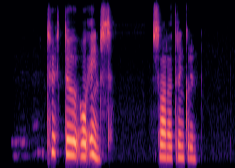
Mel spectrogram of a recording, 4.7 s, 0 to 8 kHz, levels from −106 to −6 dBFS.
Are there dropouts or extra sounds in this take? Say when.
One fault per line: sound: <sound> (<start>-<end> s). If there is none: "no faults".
no faults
